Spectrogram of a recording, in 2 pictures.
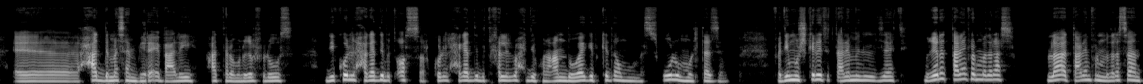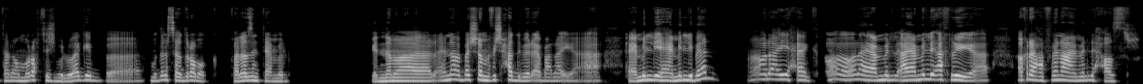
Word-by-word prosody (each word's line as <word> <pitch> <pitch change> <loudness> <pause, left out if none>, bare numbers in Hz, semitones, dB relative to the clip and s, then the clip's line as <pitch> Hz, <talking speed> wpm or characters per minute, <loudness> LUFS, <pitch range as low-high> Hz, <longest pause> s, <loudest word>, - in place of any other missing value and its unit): آآ، 145 -1 -2
حد 175 +4 +2
مثلًا 180 -1 +1
بيراقب 160 +1 -2
عليه، 160 +3 0
حتى 165 -1 -4
لو 155 - -1
من 150 - -3
غير 160 - +1
فلوس، 165 +1 -4 0.3
دي 180 +3 0
كل 220 +3 +5
الحاجات 190 -2 +1
دي 205 - +3
بتأثَّر، 195 +1 -5
كل 175 -1 -3
الحاجات 180 0 -1
دي 195 - -2
بتخلّي 185 +1 -2
الواحد 180 -2 -3
يكون 155 -3 -4
عنده 165 +1 +2
واجب 185 +3 +1
كده 195 -1 -3
ومسؤول 165 +5 -1
وملتزم، 155 -5 -2 0.5
فدي 195 - +1
مشكلة 205 +2 +3
التعليم 190 0 0
الذاتي، 185 -1 -3 0.2
غير 210 +6 +4
التعليم 235 -2 +1
في 245 - 0
المدرسة، 220 -1 -2 0.3
لأ 205 +5 +4
التعليم 205 -1 -1
في - - -13
المدرسة 195 +2 0
أنت 175 -3 -3
لو 170 0 -2
ما 165 +1 0
رُحتش 190 -4 -2
بالواجب، 175 +5 -1
آآ، 160 - -7
المُدرّس 200 +4 -2
هيضربَك، 175 -3 0 0.2
فلازم 180 +4 +2
تعمله، 150 -3 -4 0.9
إنما 160 +2 +3
أنا 195 +7 -1
يا - - +2
باشا 220 0 +3
ما 195 - +3
فيش 205 +2 +1
حد 205 -3 +2
بيراقب 170 0 -1
عليَّ، 170 - -4
ه - - -6 0.2
هيعملي 195 +7 +4
إيه، 190 - +6
هيعملي 190 +3 +3
Ban 260 +7 +1 0.4
ولا 235 0 -1
أي 230 0 +2
حاجة، 200 -4 -1 0.2
آه، 210 -3 -1
ولا 225 -1 +1
هيعمل 200 +1 +3
هيعمل 205 +4 +5
لي 230 -1 +4
آخري 220 -1 +4
إيه، 175 - +2
ي 95 - -8 0.3
آخري 215 - +4
حرفيًا 195 +2 0
هيعمل 185 -2 +3
لي 205 - -2
حظر 150 - -5
180 Hz, 205 wpm, -22 LUFS, 165-205 Hz, 0.9 s, إيه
